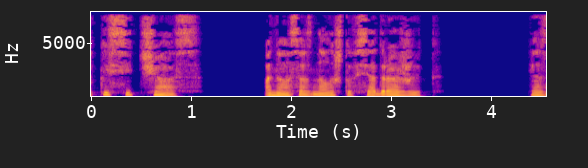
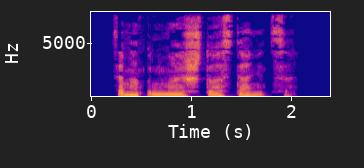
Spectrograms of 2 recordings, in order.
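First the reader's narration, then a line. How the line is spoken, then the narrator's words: Tired. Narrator (Russian): устало проговорила Вианна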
